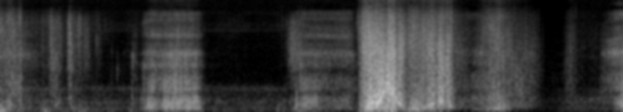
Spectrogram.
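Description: A child imitating snoring for a stuffed animal: about four rough, breathy snores roughly a second apart, the loudest near the middle.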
